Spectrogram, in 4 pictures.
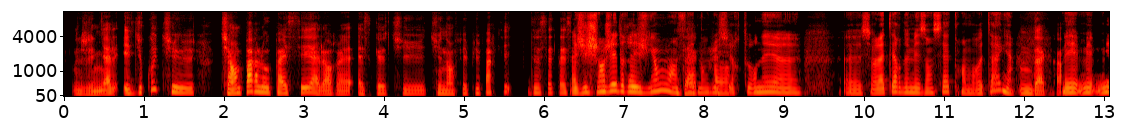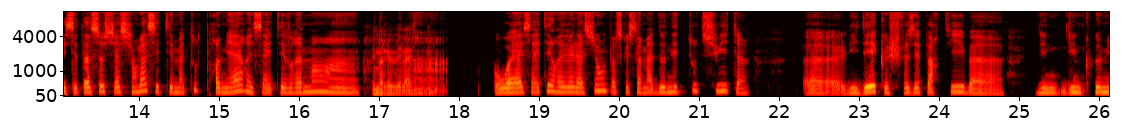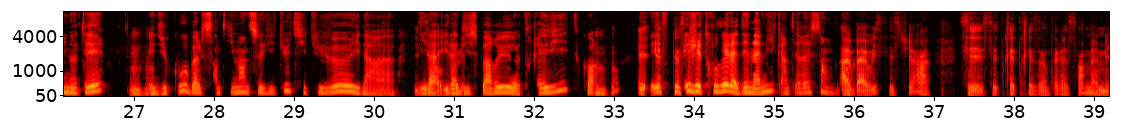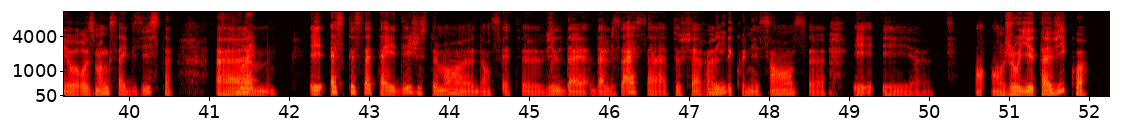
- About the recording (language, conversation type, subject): French, podcast, Qu’est-ce qui, selon toi, crée un véritable sentiment d’appartenance ?
- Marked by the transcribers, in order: tapping; in English: "enjoyer"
